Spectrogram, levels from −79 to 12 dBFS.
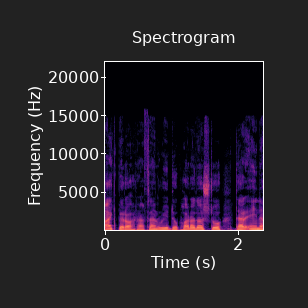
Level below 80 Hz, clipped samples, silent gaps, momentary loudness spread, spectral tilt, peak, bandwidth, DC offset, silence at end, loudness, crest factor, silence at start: -36 dBFS; under 0.1%; none; 3 LU; -7 dB/octave; -8 dBFS; 14.5 kHz; under 0.1%; 0 s; -19 LUFS; 10 dB; 0 s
